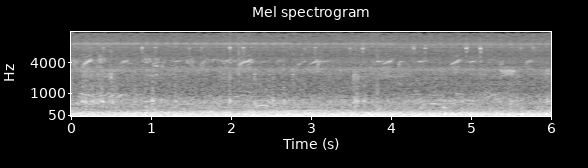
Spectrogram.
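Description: Small birds chirping faintly in a rice field, short high calls every half second or so, over a steady low rumble.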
